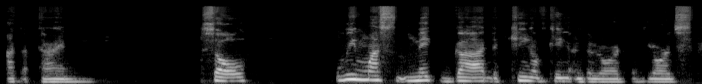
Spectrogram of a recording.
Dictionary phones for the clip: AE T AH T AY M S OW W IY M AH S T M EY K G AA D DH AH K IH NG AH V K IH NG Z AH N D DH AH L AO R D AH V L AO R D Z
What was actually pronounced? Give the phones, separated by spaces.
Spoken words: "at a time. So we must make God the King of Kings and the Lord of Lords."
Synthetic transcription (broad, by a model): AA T AH T AY M S OW W IY M AH S T M EY K G AA D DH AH K IH NG AH V K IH NG AH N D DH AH L AO R D AH V L AO R D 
